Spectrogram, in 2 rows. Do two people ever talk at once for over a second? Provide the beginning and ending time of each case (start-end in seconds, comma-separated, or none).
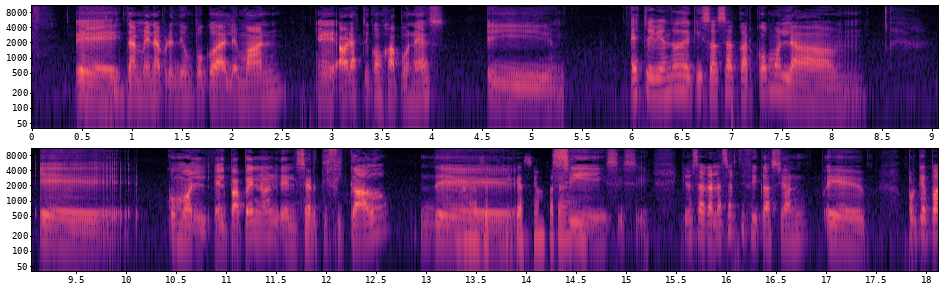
13.3-14.7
